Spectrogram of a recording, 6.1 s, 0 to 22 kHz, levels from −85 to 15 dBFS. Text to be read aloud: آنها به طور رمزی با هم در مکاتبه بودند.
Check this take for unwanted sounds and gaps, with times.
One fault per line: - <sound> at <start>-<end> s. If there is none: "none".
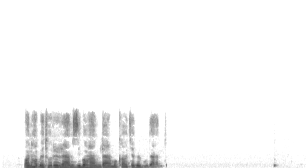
none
